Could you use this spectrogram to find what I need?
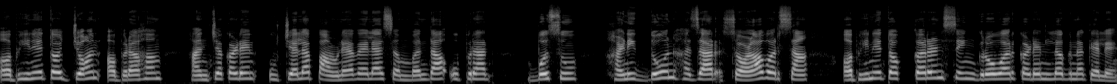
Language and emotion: Goan Konkani, neutral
